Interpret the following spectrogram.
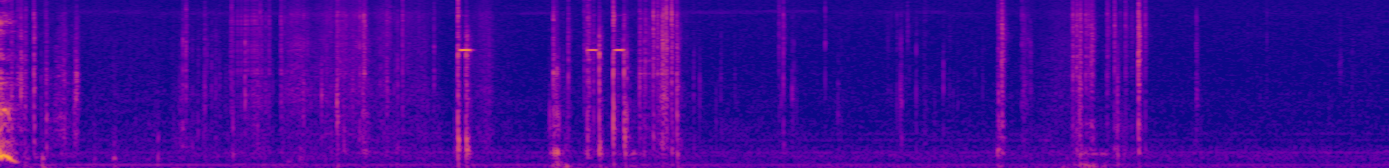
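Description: Handheld heat press set down with a knock onto a hoodie and its transfer sheet, then scattered clicks, knocks and paper-and-fabric rustling as it is handled and pressed, busiest in the middle and again near the end. A faint low hum runs underneath, with a few very short high beeps in the middle.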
